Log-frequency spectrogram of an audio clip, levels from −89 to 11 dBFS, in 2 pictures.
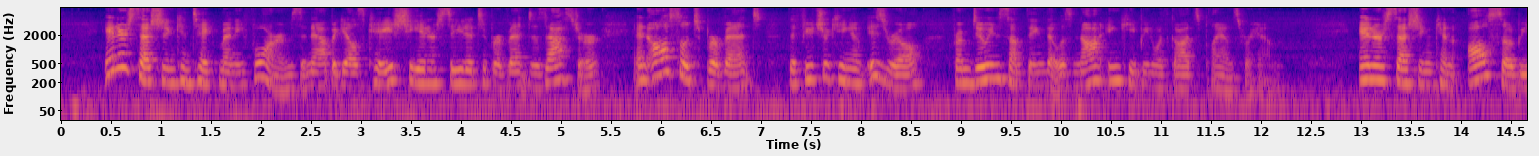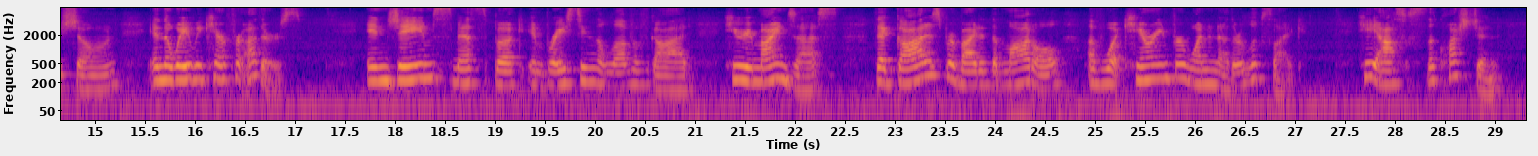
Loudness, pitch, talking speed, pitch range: -28 LUFS, 195 Hz, 160 wpm, 170-230 Hz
